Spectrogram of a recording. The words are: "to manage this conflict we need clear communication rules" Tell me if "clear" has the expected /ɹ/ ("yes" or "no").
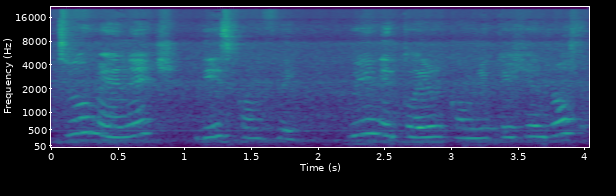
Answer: no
